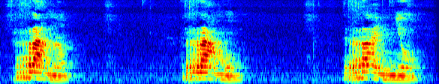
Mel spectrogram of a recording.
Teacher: R. The tip of your tongue must tremble behind your teeth.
